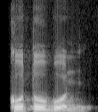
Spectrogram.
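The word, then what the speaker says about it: كتب: Kalau yang tidak panjang, taknya bacanya apa? Kutub. Kalau yang panjang taknya bacanya kitab.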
